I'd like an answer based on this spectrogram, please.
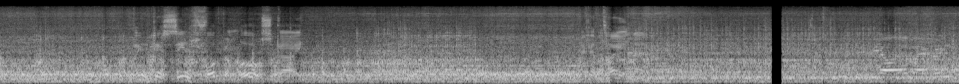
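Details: Gas furnace that fires then shuts down with no heat: loud, rough, uneven rattling whir from the inducer/blower instead of a smooth hum; fan blade possibly out of balance.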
